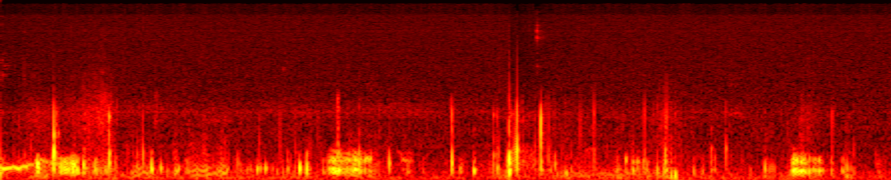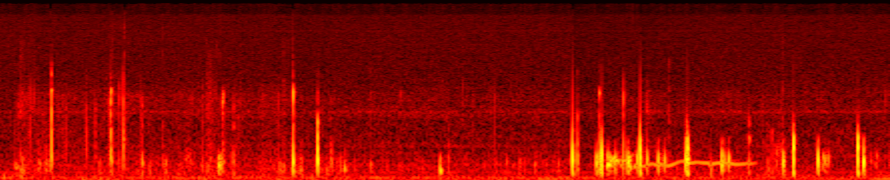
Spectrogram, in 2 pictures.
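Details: Loud borborygmi of an upset stomach after eating sugar-free gummies: gurgling and squelching with bubbly pops and a drawn-out groan.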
